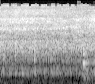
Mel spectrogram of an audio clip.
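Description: Onions frying in a pan, a brief steady sizzle that is close and even, with a slight stir near the end and no voices.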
